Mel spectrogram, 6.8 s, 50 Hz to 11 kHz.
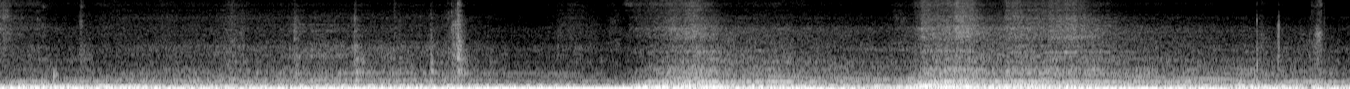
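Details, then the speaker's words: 2003 Chevrolet Silverado 2500HD V8 after replacing the right/passenger-side exhaust pipe and refitting the O2 sensor. Deep, loud rumble that swells with revs and settles, no ticking or puffing; no exhaust leak, loudness is from the Flowmaster muffler. "Don't have an exhaust leak. It's just loud because we got a Flowmaster muffler on here, which I don't truly like."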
